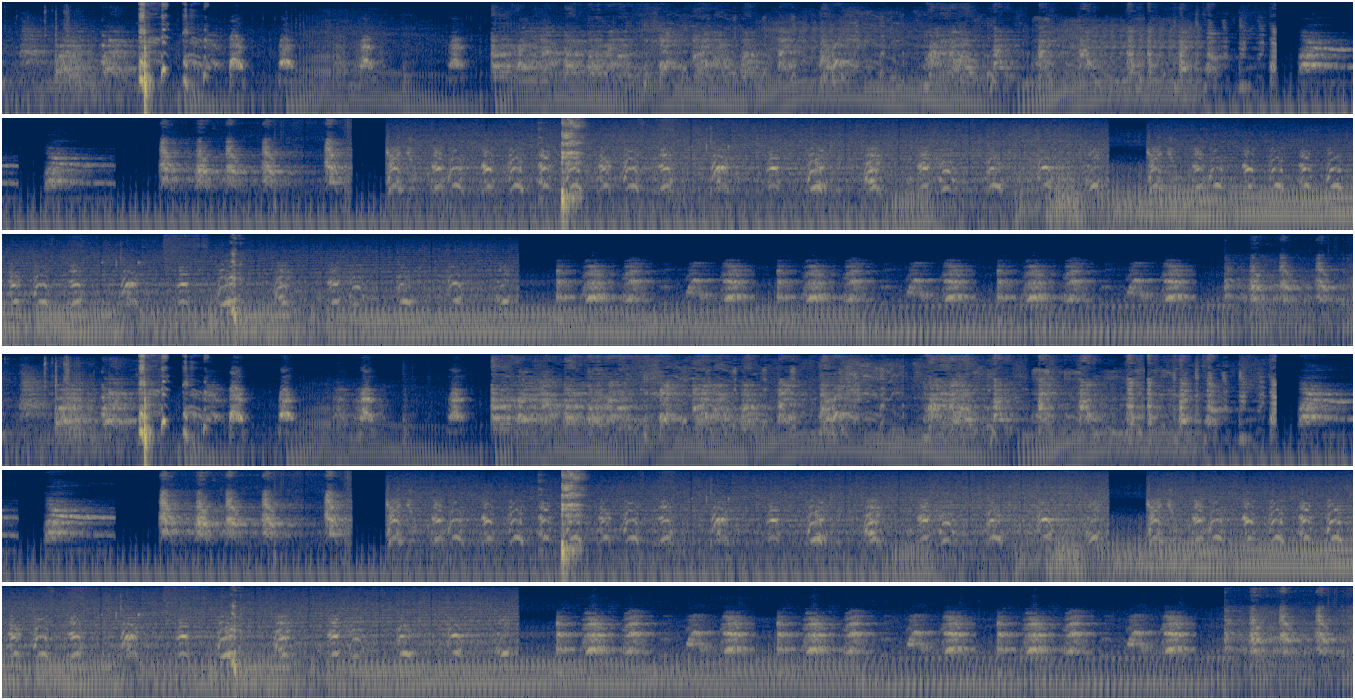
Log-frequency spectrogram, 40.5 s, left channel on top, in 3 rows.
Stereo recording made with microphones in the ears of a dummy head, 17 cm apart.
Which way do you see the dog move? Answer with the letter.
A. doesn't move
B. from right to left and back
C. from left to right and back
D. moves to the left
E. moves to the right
B.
